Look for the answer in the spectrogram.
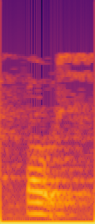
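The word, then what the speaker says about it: phos (φῶς): And this word light in the Greek is pronounced phos, and it means to shine or make manifest, to appear or affirm or show or make one's thoughts known.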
